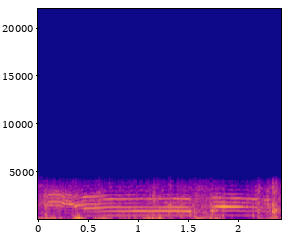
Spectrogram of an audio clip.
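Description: A baby's long, high-pitched held vocal call lasting about a second, followed by a shorter second call near the end.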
